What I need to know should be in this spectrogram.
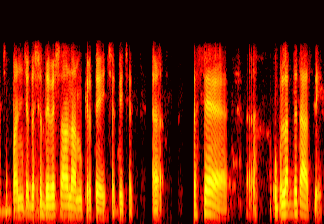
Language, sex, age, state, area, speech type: Sanskrit, male, 18-30, Rajasthan, urban, conversation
